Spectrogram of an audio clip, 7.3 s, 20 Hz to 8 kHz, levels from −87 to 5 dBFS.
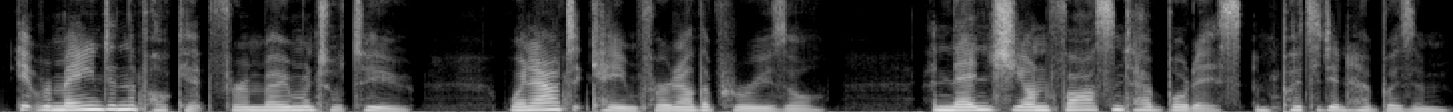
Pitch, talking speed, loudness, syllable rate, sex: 195 Hz, 240 wpm, -17 LUFS, 7.1 syllables/s, female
